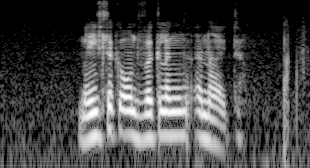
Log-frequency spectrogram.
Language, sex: Afrikaans, male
